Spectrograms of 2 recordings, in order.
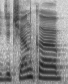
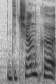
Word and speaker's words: Дьяченко: Я вернулась к фантастике, прочитала книгу Марины и Сергея Дьяченко, по-моему, так ставится ударение, под названием «Стократ».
